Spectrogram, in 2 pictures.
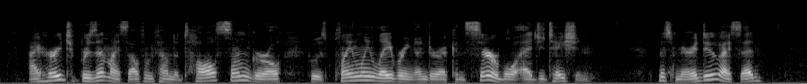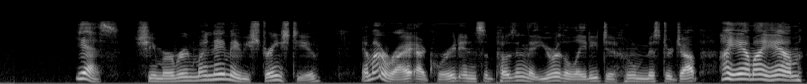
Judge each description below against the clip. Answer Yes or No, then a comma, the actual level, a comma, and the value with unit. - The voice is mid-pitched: Yes, medium, 145 Hz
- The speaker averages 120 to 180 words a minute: No, average, 200 wpm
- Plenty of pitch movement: Yes, wide, 6.5 semitones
